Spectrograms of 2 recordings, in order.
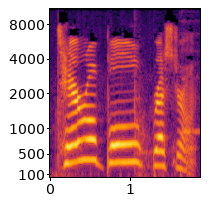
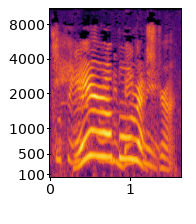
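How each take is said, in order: First: The words are said slowly and clearly apart. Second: The words are said quickly and run together. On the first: It sounds like a restaurant name. "It's Tara Bowl Restaurant" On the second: It sounds like 'terrible restaurant'. "Even faster"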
